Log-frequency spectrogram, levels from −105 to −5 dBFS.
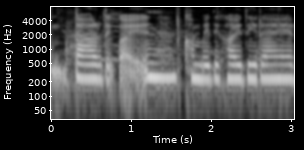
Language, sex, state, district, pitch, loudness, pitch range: Hindi, female, Bihar, Araria, 235 Hz, -31 LUFS, 230-245 Hz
